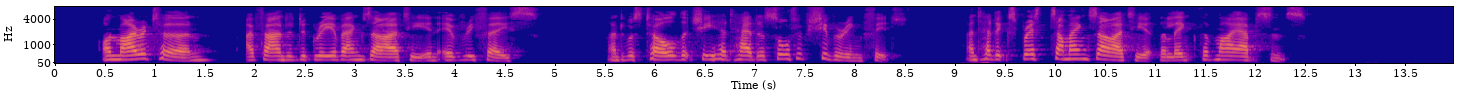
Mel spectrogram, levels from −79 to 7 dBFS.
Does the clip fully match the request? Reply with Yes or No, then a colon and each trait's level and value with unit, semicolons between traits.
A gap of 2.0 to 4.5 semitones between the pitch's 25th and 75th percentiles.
Yes: average, 3.2 semitones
